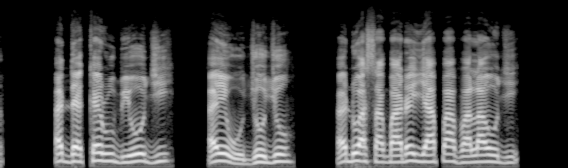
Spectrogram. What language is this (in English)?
Ewe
